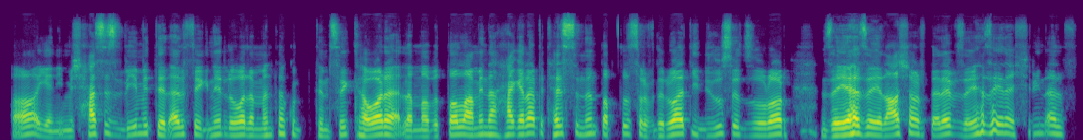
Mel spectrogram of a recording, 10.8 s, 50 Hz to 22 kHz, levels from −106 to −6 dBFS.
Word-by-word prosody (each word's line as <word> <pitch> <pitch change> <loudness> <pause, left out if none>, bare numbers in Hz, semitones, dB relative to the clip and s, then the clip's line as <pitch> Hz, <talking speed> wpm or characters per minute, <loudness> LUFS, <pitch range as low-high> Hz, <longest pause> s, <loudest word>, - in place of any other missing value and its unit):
آه. 180 +3 0
يعني 125 -4 -9
مش 130 0 -12
حاسس 180 0 +1
بقيمة 175 +7 -10
ال1000 165 +2 -1
جنيه، 165 +1 -6
اللي 155 -3 -7
هو 160 - +2
لمّا 150 -2 -6
أنت 160 +4 -7
كنت 160 -6 -13
تمسكها 155 +2 -4
وَرَق 165 +3 +6
لمّا 130 0 -3
بتطلع 160 +5 +2
منها 170 +2 -3
حاجة 170 +2 0
لأ، 195 +1 +4
بتحِس 185 0 -1
إن 180 -3 -12
أنت 190 +1 -5
بتصرف، 170 -8 -9
دلوقتي 175 +6 +2
دوسة 170 +6 -8
زُرار 155 +4 +1 0.4
زيّها 150 +7 +8
زي 170 -3 +1
ال10.000، 175 +2 0
زّيها 165 +6 -4
زي 215 -1 -3
ال20.000. 190 -1 -8
165 Hz, 175 wpm, -23 LUFS, 150-180 Hz, 0.4 s, زيّها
